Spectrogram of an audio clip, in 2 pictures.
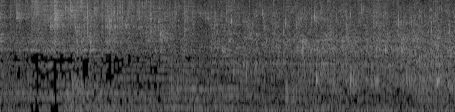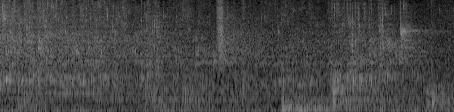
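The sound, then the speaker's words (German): Baptismal water pours steadily from a heavy jug into a baptismal font during a baptism, a continuous splashing gush that fills the space for several seconds before thinning slightly near the end. No voices are heard. “Und jetzt müssen wir gießen und jetzt kommt das Taufwasser.”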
